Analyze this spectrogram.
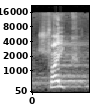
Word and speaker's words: Cwaik: Vamos a empezar con Schweik. ¿Lo pronuncié bien?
